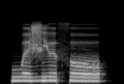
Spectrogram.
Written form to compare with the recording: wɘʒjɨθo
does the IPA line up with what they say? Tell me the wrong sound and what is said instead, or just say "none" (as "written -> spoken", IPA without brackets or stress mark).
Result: none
